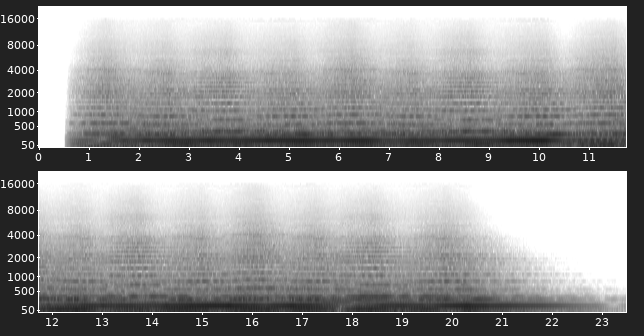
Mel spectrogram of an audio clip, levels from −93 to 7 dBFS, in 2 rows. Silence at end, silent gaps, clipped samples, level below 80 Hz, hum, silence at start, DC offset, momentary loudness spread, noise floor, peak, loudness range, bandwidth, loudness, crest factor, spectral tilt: 1.05 s; none; under 0.1%; -22 dBFS; none; 0.65 s; under 0.1%; 9 LU; under -90 dBFS; -4 dBFS; 4 LU; 4.4 kHz; -18 LUFS; 12 dB; -10 dB/octave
